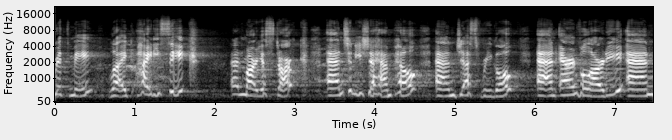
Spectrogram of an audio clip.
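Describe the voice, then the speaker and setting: A woman with an American accent speaks in a high-pitched, raised and projected voice. There is noticeable background noise. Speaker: executive director of a creative agency, conference speaker. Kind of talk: conference talk. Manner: fast; animated.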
